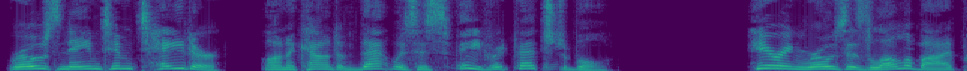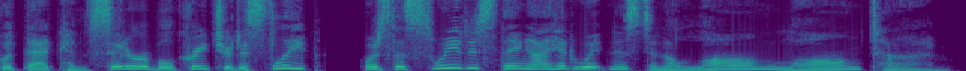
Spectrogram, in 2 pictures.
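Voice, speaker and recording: A woman narrates a storybook with expressive, folksy delivery. Her voice sits a little high, and the sound is fairly dry and close. She leans on key words for dramatic emphasis. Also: normal speed, dry recording. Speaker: read-aloud narrator.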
